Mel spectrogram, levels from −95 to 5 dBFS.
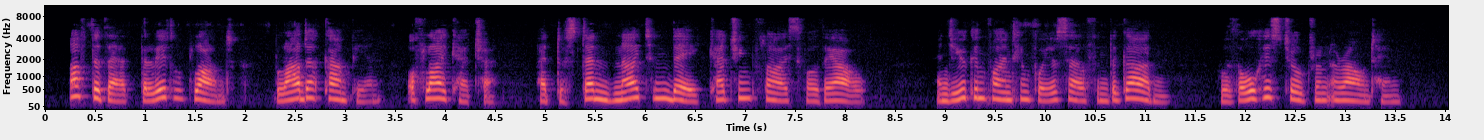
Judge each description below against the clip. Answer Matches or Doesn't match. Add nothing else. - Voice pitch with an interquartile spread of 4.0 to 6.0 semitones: Matches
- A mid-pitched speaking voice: Doesn't match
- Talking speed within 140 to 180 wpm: Matches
